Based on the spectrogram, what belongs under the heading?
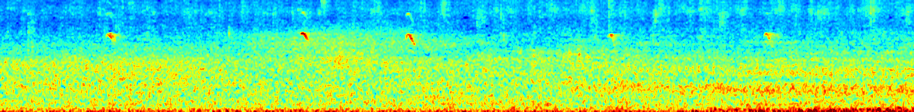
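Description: A small bird repeating a short, high chirp every second or so, over a steady background rush.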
